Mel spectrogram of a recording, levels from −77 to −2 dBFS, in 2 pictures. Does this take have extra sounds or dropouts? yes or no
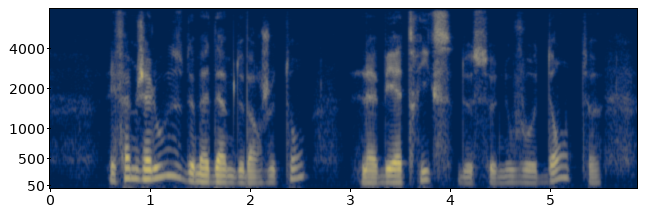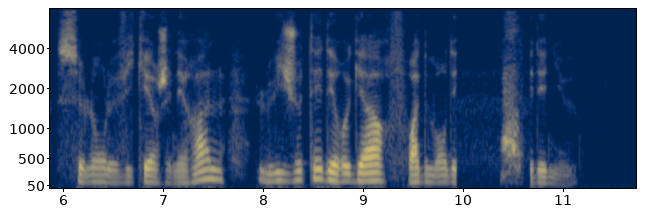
yes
